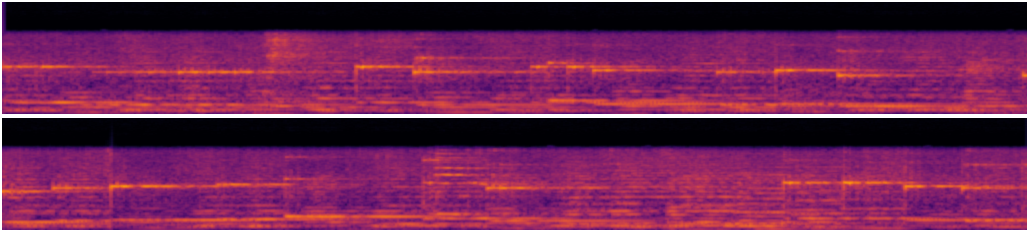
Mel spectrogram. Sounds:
Glockenspiel, Marimba, Mallet percussion

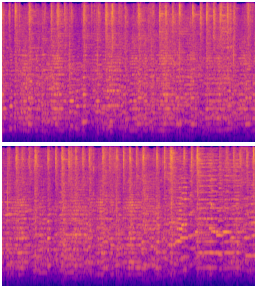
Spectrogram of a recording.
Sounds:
Music

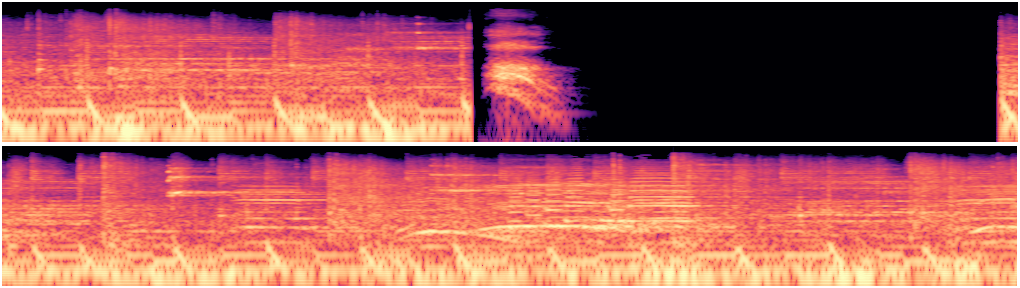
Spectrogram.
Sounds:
playing badminton

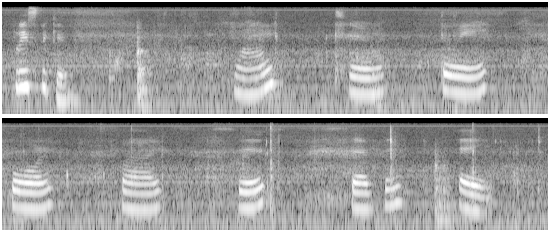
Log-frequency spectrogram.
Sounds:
Speech

